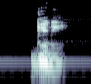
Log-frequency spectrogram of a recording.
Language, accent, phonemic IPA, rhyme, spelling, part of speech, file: English, US, /ˈɡɪni/, -ɪni, Guinea, proper noun, En-us-Guinea.ogg
- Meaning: 1. The coastal region of West Africa between Morocco and the Congo, particularly the north shore of the Gulf of Guinea 2. A country in West Africa. Official name: Republic of Guinea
